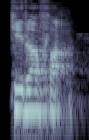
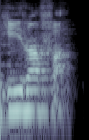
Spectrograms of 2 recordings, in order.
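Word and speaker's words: jirafa: अपन कहते हैं इग्लेसिया हिराफा जे साउंड अगर अपन पहले तो इसे है की तरह साउंड करते हैं इसलिए हराफा हिराफा यानी कि जिराफ उ्वाला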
